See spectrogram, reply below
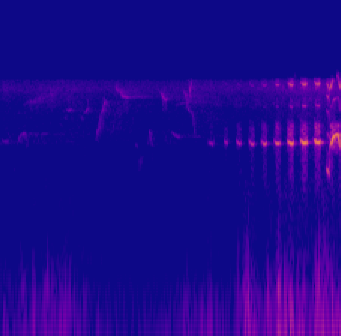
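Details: Grey shrike-thrush singing in spring: soft scattered whistles at first, then a run of clear repeated notes at about three per second, closing on a louder rising whistled phrase, with low rumbling noise underneath.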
